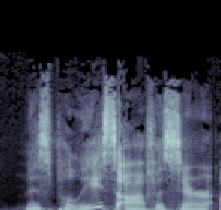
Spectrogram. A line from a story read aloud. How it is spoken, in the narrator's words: Amu exclaimed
